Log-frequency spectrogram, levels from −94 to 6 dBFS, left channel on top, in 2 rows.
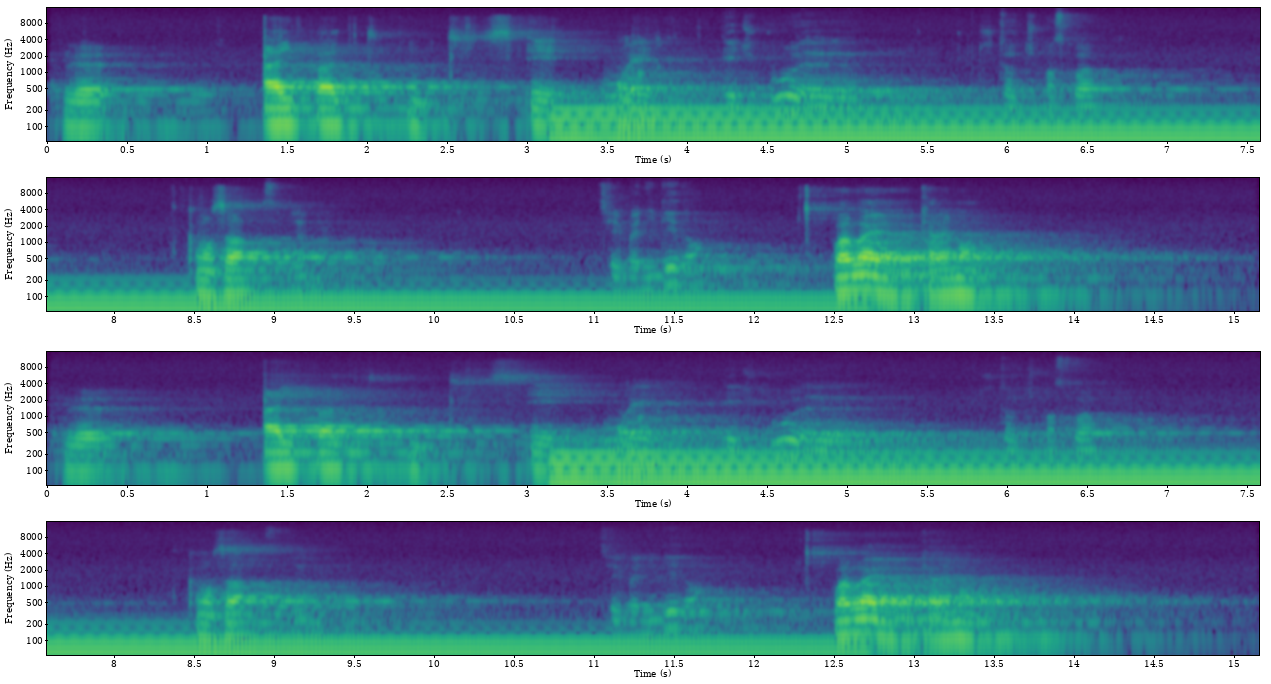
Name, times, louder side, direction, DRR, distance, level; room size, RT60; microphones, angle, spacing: voice 1, 1.3-1.9 2.3-3.2 3.6-3.7 8.5-8.9 12.5-13.4, left 4 dB, 85° left, 5 dB, 0.6 m, -24 dB
Piano, 3.1-12.7, right 1 dB, 20° right, 0.5 m, -31 dB
voice 2, 3.4-3.9 4.2-6.7 9.0-9.3 11.0-11.8, left 2 dB, 60° left, 6 dB, 1.1 m, -38 dB
15.5 x 9.4 x 8.4 m, 2.9 s
head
